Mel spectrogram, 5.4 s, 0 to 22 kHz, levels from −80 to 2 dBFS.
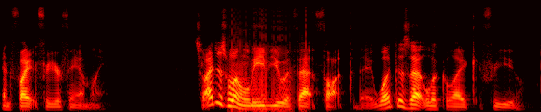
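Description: From 2.26 to 3.08 s, buffer tearing: a 50 Hz rattle as a small slice of each period replays audio from roughly 40 ms earlier. Unlike mains hum, it sounds only with signal.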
